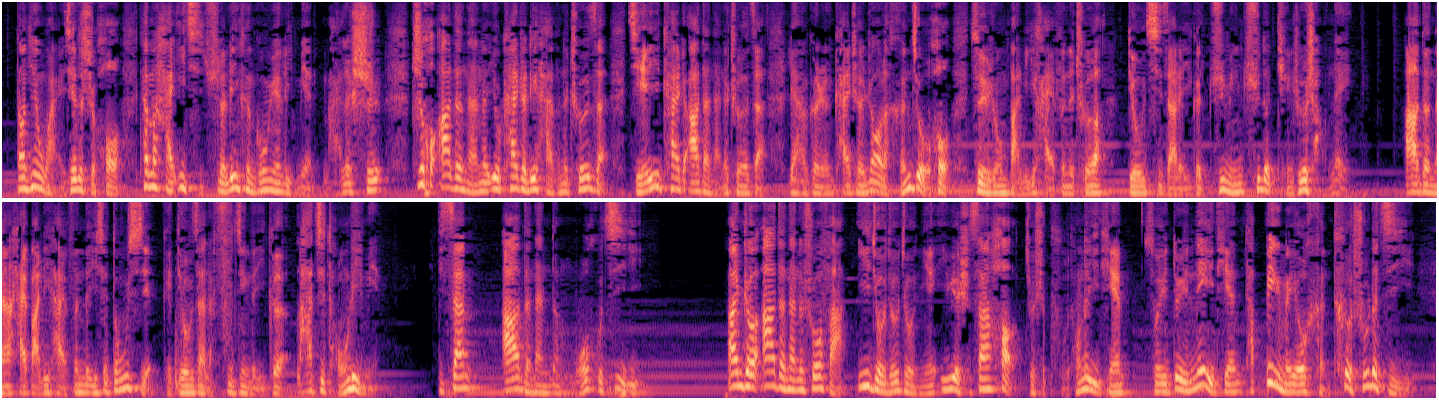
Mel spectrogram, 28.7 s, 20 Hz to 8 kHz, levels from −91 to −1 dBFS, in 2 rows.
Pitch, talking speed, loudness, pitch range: 120 Hz, 335 characters per minute, -18 LUFS, 105-155 Hz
